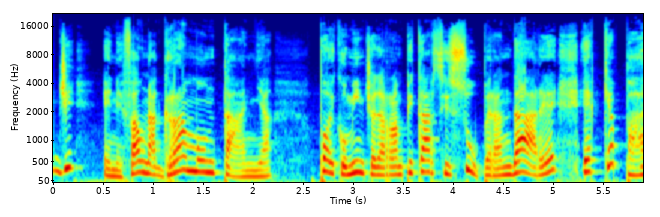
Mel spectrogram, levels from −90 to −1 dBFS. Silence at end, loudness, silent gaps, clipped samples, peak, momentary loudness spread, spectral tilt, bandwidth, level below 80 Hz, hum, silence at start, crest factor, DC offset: 0 s; -15 LUFS; none; under 0.1%; 0 dBFS; 7 LU; -5 dB/octave; 19 kHz; -38 dBFS; none; 0 s; 16 dB; under 0.1%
